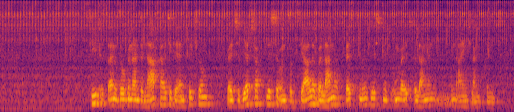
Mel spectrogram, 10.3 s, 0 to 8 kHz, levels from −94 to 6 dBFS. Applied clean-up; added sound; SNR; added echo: none; Bicycle; 11 dB; reverberation time 0.4 s.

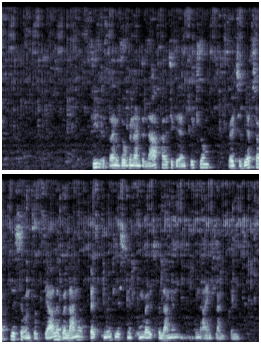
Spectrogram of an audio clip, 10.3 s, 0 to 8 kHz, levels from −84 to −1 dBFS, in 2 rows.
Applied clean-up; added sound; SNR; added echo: classical method WPE with log-MMSE.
